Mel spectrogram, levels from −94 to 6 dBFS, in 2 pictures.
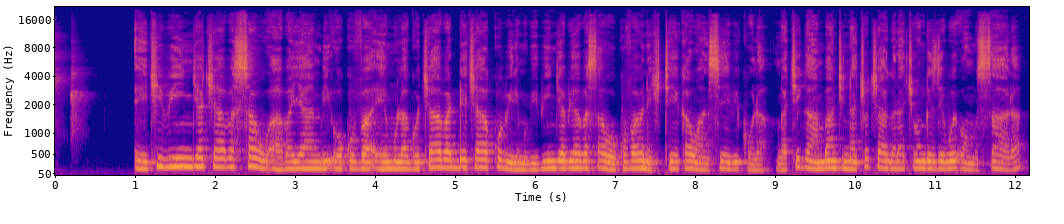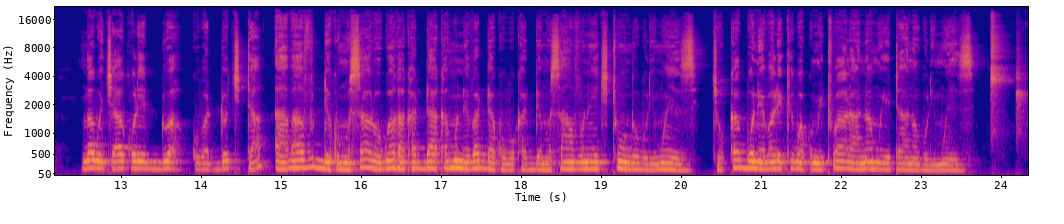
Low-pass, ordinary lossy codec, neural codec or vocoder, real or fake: none; none; vocoder, 48 kHz, 128 mel bands, Vocos; fake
